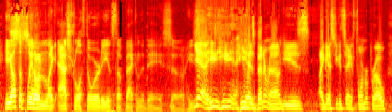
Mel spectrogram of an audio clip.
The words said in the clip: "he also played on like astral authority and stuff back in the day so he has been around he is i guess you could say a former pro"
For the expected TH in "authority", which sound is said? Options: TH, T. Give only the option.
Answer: TH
